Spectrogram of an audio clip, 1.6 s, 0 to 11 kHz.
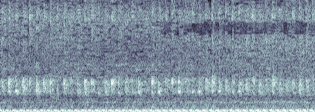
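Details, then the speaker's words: AGT QK18K-C mini excavator with Kubota D722 three-cylinder diesel, just after glow-plug relay click and start with a small puff of smoke: steady even low chug, no misses or knocks, healthy idle. "And there's the click. So it's ready to go. And just a little puff of smoke. No big deal. This thing is awesome."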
